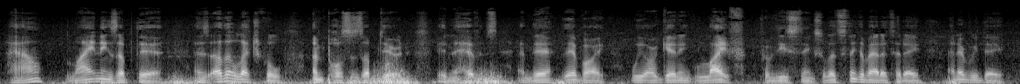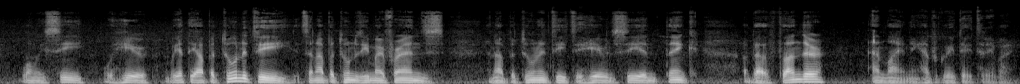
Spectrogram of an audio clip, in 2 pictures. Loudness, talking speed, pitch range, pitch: -19 LUFS, 195 wpm, 80-100 Hz, 90 Hz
